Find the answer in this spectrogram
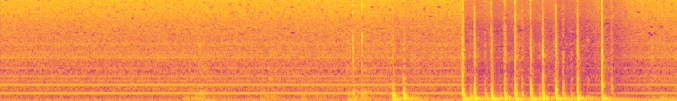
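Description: Typing on a computer keyboard: a quick run of about a dozen keystrokes in under two seconds near the end, after a single thump about five seconds in. A steady hum runs underneath throughout.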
